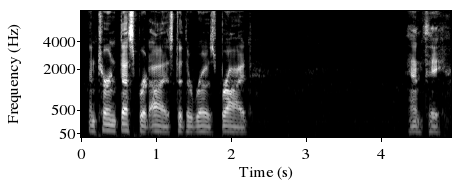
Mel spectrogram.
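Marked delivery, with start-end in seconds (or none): 4.4-4.9 soft, fading plea; barely enough breath for her name; said weakly. Acted. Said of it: "he said weakly".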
